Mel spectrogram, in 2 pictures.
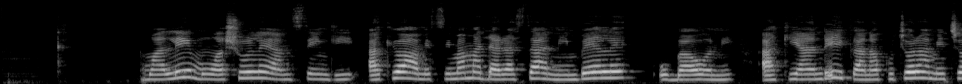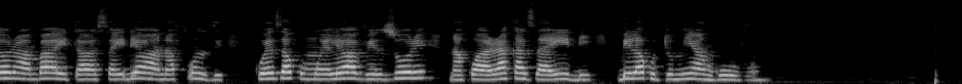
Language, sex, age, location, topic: Swahili, female, 25-35, Dar es Salaam, education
